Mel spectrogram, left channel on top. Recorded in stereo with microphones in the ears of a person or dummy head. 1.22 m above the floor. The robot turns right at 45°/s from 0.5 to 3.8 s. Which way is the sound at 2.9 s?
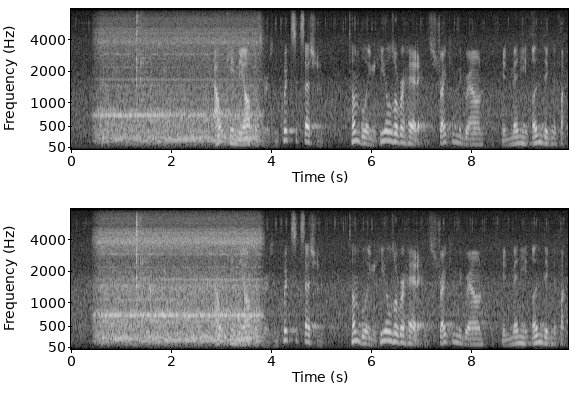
125° left.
